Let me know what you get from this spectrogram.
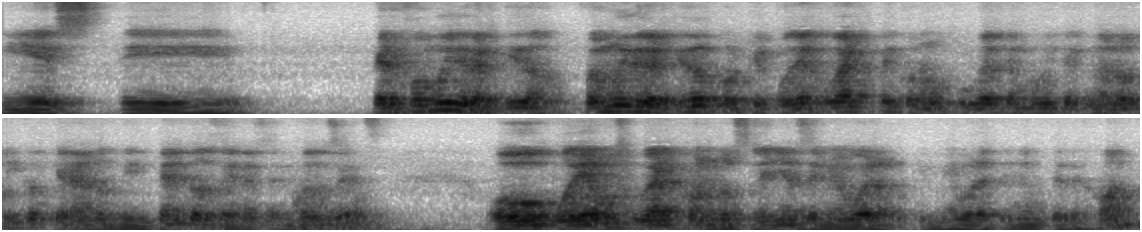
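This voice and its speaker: A man talks at a fairly quick pace, his loudness swinging widely. His pitch varies in an ordinary way, and the room adds audible echo. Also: medium pitch for a man. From Mexico, Chiapas and Mexico City. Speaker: activist and radio presenter. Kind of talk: interview, life story.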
